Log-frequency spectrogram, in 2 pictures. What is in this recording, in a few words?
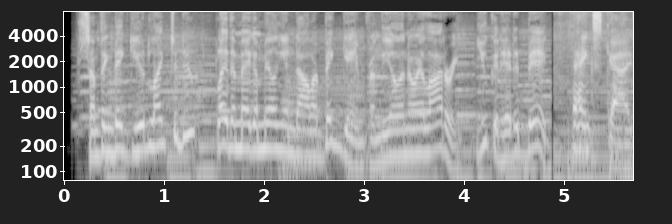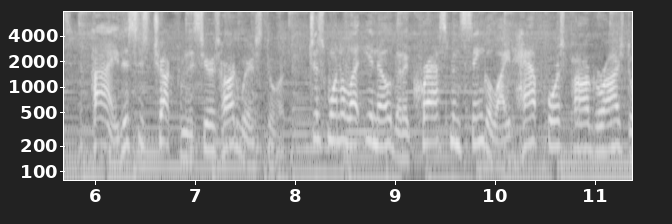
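Commercials, voiceover artist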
